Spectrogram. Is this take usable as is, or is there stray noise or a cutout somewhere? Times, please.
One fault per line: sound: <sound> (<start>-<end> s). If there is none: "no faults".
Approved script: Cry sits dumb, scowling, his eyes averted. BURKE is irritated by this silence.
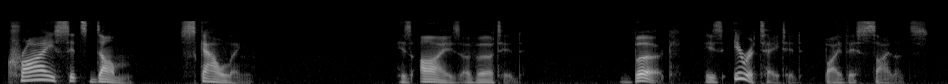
no faults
